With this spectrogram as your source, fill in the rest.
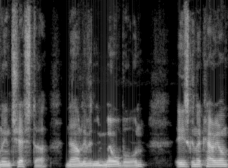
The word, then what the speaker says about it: Melbourne: Middlesboro now living in Melbourne pronounced Melbourne not Melbourne that put put you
